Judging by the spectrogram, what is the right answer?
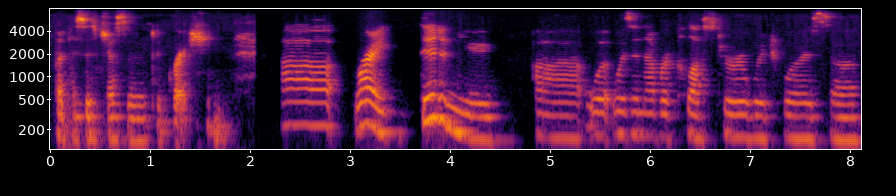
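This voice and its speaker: A deep-voiced woman whose first language is Polish gives an academic conference talk in a Polish accent. She sounds hesitant, with many fillers, restarts and repeated words, and the audio is dull.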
